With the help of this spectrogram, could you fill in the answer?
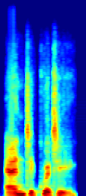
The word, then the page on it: antiquity: Indian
